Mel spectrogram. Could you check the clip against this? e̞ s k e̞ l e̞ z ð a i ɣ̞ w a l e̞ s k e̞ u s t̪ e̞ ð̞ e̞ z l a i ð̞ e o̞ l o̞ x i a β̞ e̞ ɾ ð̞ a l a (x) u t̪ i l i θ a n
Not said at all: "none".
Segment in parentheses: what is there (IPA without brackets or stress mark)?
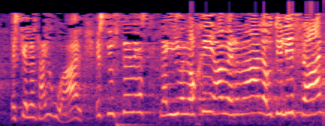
none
